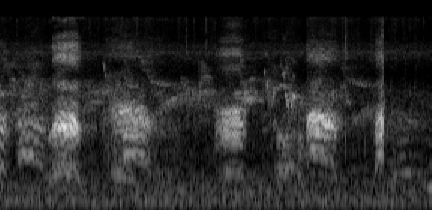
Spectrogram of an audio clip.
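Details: Crows contesting food utter four or five separate harsh caws, alternating louder and softer, with short gaps between them.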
